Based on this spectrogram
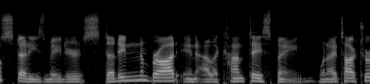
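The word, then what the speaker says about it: Alicante: I think that I'm not gonna I'm probably not gonna pronounce this right. Is it Alakante Spain? Yes. Yes. That that is right. It is Alakante, Spain.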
